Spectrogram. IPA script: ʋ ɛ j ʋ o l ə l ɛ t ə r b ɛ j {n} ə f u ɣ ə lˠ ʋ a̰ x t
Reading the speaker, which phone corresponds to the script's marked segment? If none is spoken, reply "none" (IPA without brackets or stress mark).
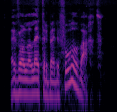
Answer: d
